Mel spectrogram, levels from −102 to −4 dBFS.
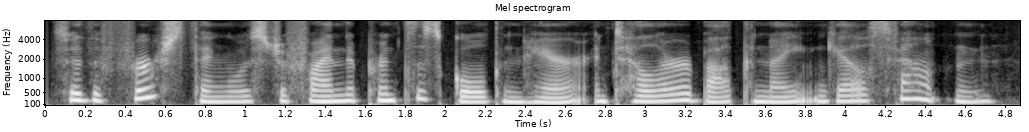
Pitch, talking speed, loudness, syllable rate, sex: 200 Hz, 210 wpm, -16 LUFS, 5.3 syllables/s, female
